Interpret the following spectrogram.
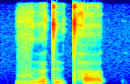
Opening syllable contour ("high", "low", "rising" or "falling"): rising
